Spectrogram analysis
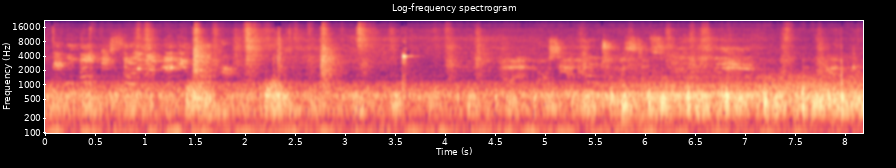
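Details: Home fetal Doppler at 10 weeks of pregnancy: fast, soft whooshing pulses over steady Doppler static, fetal heartbeat at roughly 150 beats per minute.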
